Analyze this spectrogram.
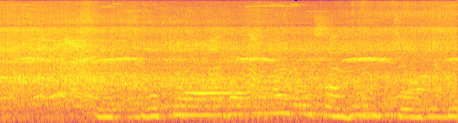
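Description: Men's voices chant loudly nearby.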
